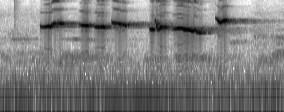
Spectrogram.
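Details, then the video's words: Scaly thrush, singing loudly to draw in other thrushes: a flowing two-second phrase of linked whistled notes, wavering and then falling slightly, ending in a higher rising whistle. "PANCINGAN BUNYI BURUNG ANIS SANGAT EFEKTIF, SUARA ASLI ANIS MACAN GACOR TEMBAKAN SUARA NYARING!"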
